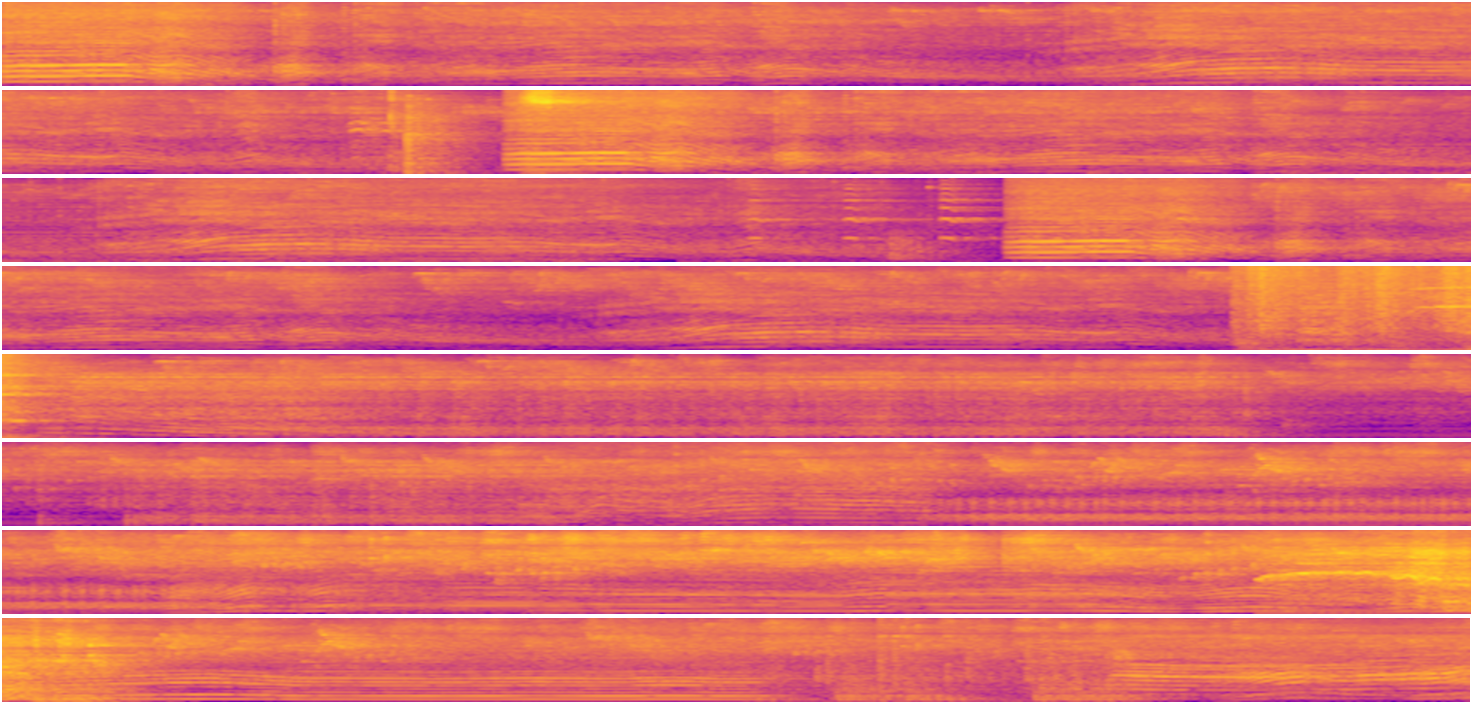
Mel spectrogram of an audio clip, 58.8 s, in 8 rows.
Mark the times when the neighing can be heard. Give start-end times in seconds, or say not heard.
9.1-10.1, 28.1-29.6, 50.3-52.0.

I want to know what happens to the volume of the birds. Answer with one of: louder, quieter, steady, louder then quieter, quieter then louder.
louder.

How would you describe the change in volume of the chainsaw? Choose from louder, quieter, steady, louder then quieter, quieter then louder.
quieter then louder.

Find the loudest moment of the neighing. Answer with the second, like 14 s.
51 s.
